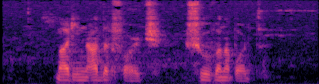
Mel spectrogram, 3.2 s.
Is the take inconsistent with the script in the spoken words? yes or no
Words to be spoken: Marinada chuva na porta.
yes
